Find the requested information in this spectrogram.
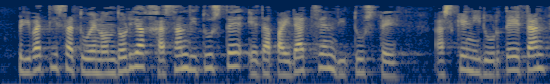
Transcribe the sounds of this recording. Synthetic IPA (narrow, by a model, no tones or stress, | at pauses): pɾiβ̞at̪isat̪ue̞no̞nd̪o̞ɾiakʝasand̪it̪ust̪e̞ʔet̪apajɾat͡se̞nd̪it̪ust̪e̞ | a̰ske̞niɾuuɾt̪e̞ːt̪an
